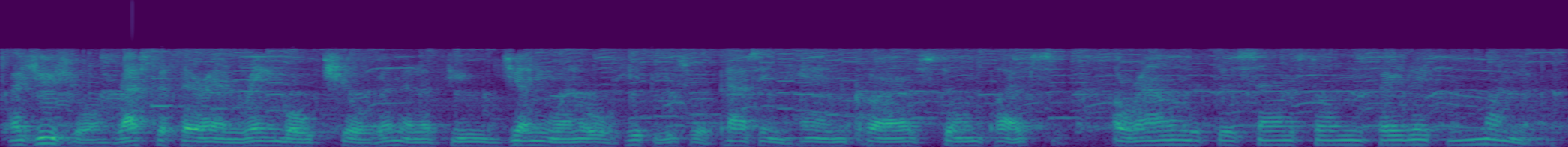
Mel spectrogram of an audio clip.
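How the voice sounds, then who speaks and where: A man reading aloud from his own novel at an unhurried pace, pausing often and adding small asides to himself. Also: low-pitched, steady tone. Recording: tinny phone-like sound in an echoey room. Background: music.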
